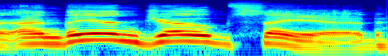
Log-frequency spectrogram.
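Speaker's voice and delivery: very slow, stretched-out Southern accent. Offering to read scripture aloud in a Southern vernacular: Southern vernacular. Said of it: "I'll read it in my Southern vernacular".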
